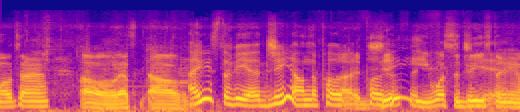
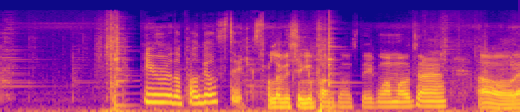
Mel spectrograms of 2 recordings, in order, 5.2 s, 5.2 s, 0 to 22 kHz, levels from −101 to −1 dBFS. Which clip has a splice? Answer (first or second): second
